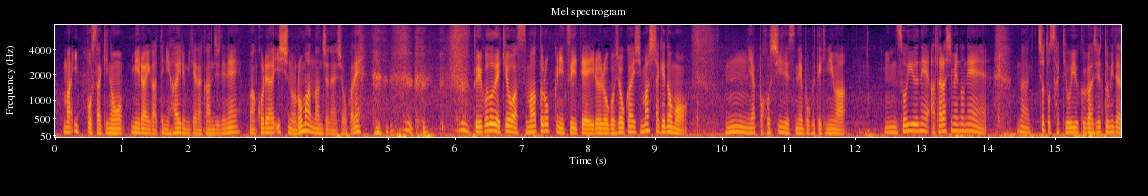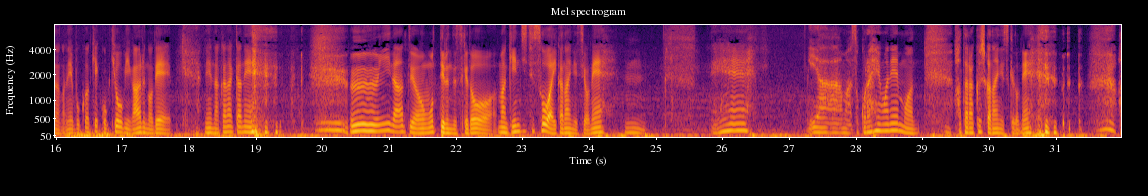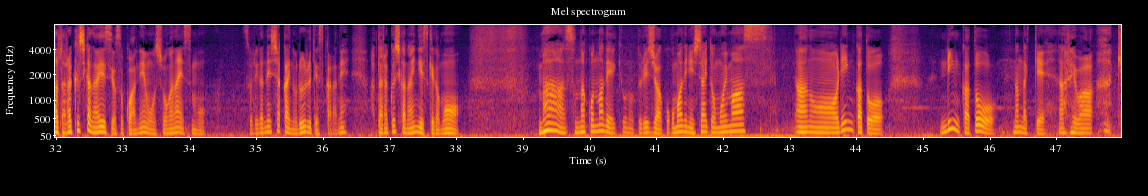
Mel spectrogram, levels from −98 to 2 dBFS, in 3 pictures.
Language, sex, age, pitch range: Japanese, male, 20-39, 115-145 Hz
